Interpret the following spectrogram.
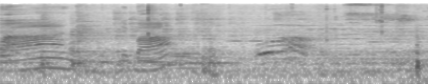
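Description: High-pitched voices with music playing, no clear words.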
